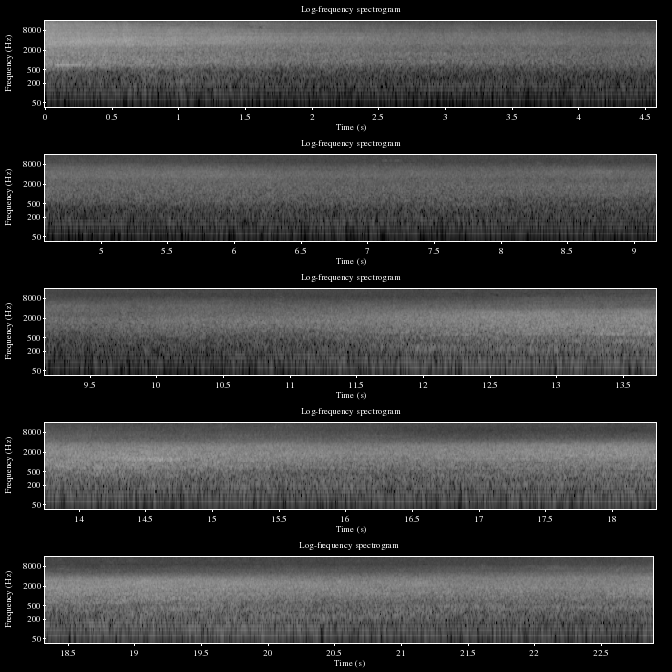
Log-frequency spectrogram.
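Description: A jet airliner's engines roar loudly, swelling as the plane speeds closer.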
